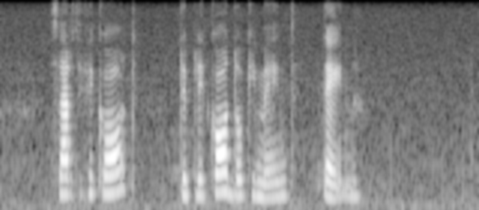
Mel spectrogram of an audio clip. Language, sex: Afrikaans, female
